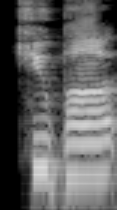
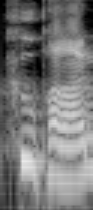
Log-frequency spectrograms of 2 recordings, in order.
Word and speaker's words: coupon: here here's the word the issue for pronunciation is the o and the u this one here is coupon or coupon sorry i did the wrong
